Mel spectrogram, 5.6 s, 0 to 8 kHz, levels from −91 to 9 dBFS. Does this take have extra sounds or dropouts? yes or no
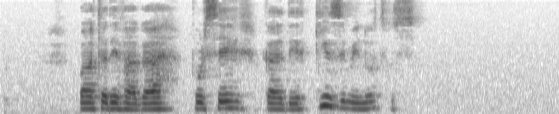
no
